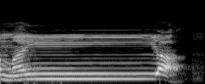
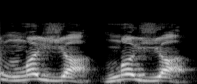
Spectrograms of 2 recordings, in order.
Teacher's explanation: نون کی صفت غنہ کو باقی رکھ کر یا میں ادغام کیا تو بنا میا، لہذا کچھ لوگ پڑھتے ہیں میا، میا، نون کو پورا داخل کر دیتے ہیں یا میں، لہذا اس سے بھی معنی نہیں بدلتا، لہذا قرات کی ادائیگی میں فرق آتا ہے، تلفظ میں فرق آتا ہے، ادائیگی میں فرق آتا ہے، یہ قرات کا مسئلہ ہے۔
